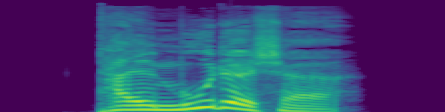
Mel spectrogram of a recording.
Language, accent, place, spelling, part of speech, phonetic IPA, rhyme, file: German, Germany, Berlin, talmudischer, adjective, [talˈmuːdɪʃɐ], -uːdɪʃɐ, De-talmudischer.ogg
- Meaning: 1. comparative degree of talmudisch 2. inflection of talmudisch: strong/mixed nominative masculine singular 3. inflection of talmudisch: strong genitive/dative feminine singular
